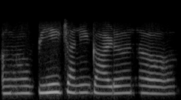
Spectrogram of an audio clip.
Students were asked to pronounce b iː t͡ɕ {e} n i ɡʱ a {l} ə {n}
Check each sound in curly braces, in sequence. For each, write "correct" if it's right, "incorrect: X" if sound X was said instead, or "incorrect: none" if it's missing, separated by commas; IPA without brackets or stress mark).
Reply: incorrect: a, incorrect: ɽ, correct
